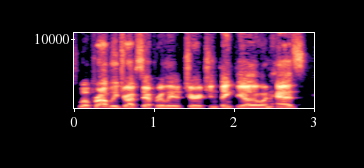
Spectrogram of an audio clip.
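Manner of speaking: ordinary delivery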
